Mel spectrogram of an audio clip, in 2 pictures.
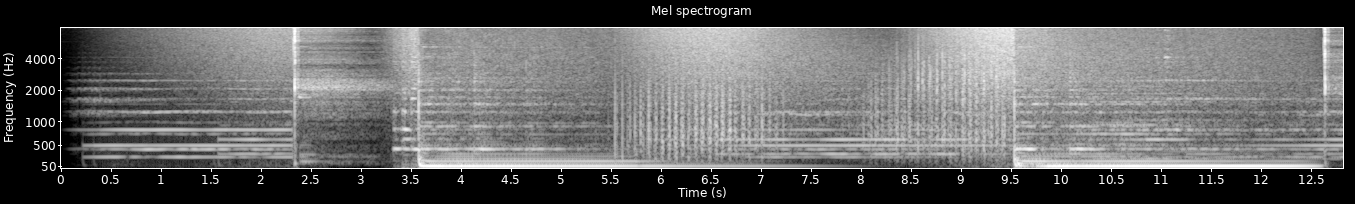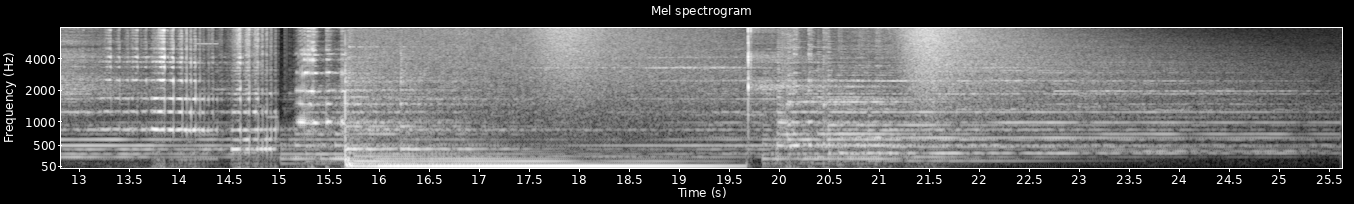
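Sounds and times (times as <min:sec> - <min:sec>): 
suspense tension music: 0:03.4 - 0:14.3, 0:15.7 - 0:19.9.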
